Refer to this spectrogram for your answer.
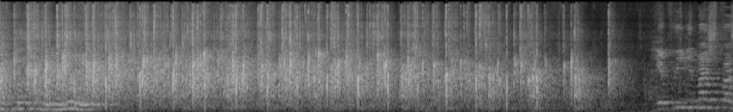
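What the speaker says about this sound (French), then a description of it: "So now let's applaud for the Lord." A church congregation applauds the Lord during a bilingual French and English service, with dense, loud clapping filling most of the stretch before it thins out near the end, a voice speaking over and after it.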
